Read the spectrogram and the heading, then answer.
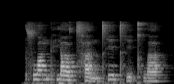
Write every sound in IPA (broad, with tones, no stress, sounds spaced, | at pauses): s w ɑ˥ ŋ pʰ j ɑ˥˩ ʊ̯ t͡sʰ a̰˨˩ n t̪ʰ i˥˩ t̪ʰ ḭ˨˩ kʰ w ä˧˥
